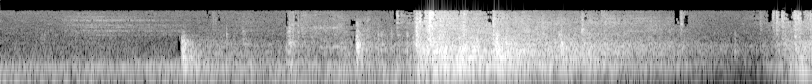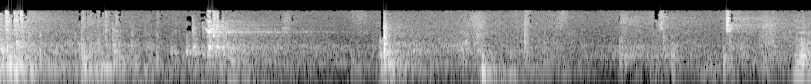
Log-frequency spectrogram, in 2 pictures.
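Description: Old Flohrs traction elevator's steady hum cutting off with a click about a second in as the car stops at the floor, then the collapsible scissor gate rattling loudly as it is slid open, followed by several clicks and knocks from the mesh landing door and its latch.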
